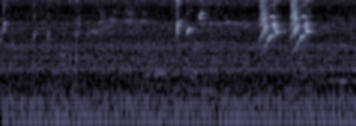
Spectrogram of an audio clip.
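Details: Goldfinch giving a few scattered high chirps, then a brief run of bright, sliding twittered notes near the end, over a constant low hum.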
